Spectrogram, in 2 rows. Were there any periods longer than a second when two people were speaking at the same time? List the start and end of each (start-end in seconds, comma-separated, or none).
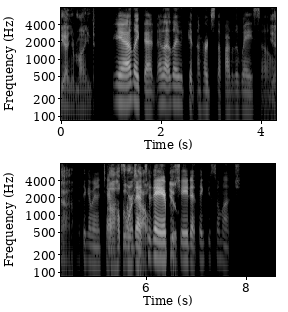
5.2-6.6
